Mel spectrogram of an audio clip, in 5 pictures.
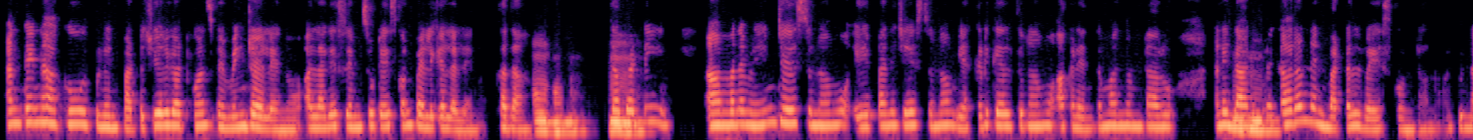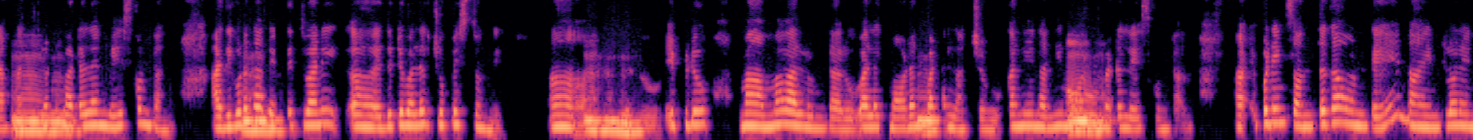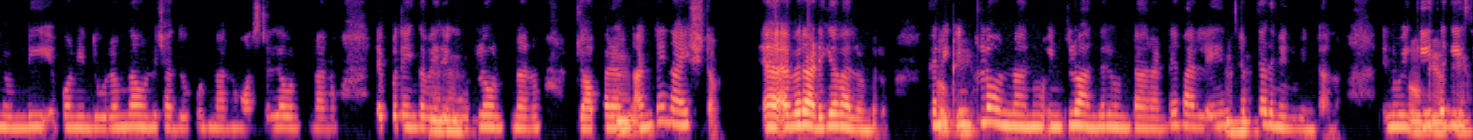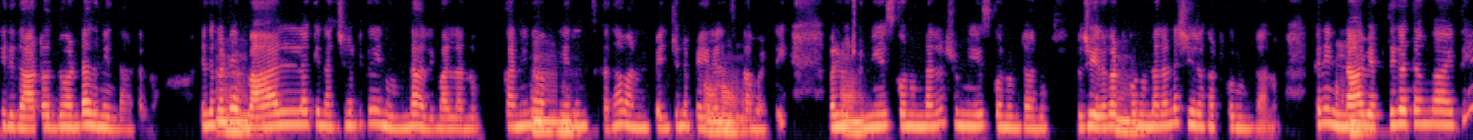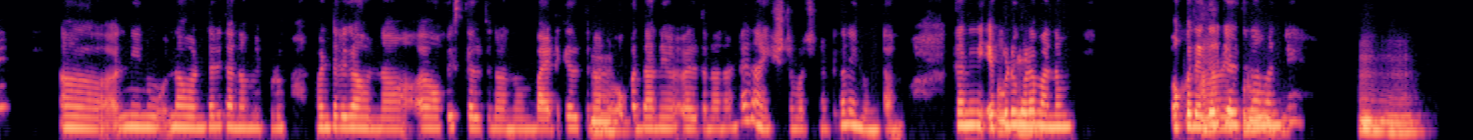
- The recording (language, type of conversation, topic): Telugu, podcast, దుస్తుల ఆధారంగా మీ వ్యక్తిత్వం ఇతరులకు ఎలా కనిపిస్తుందని మీరు అనుకుంటారు?
- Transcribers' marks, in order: in English: "స్విమ్మింగ్"; in English: "స్విమ్ సూట్"; in English: "మోడర్న్"; in English: "మోడర్న్"; in English: "హాస్టల్లో"; in English: "జాబ్"; in English: "పేరెంట్స్"; in English: "పేరెంట్స్"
